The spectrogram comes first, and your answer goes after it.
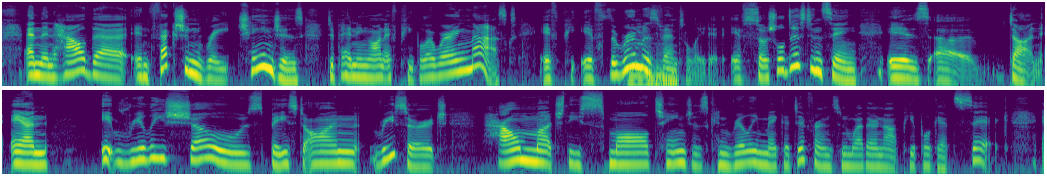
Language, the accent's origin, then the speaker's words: English; St. Louis, Missouri, United States; COVID-19 cases are just really spiking in my hometown and throughout the Midwest and the upper Midwest right now.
